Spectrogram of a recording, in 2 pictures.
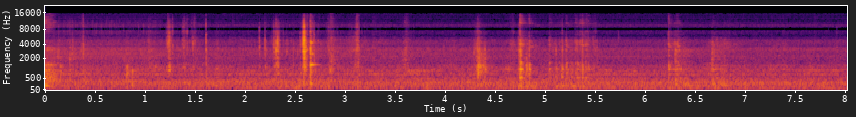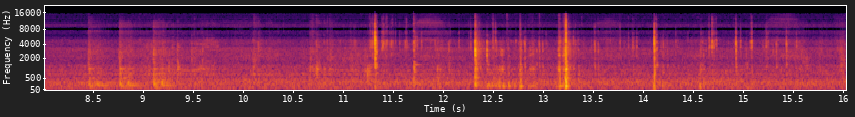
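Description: Irregular clicks and knocks of a handheld camera being carried and handled, a handful of sharper ones coming close together near the end, over a steady low background hiss.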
